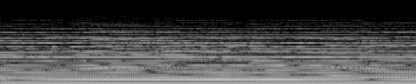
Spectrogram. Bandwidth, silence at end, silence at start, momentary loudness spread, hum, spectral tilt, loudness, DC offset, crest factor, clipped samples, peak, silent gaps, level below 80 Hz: 9.4 kHz; 0 s; 0 s; 3 LU; none; -6.5 dB/octave; -19 LUFS; under 0.1%; 12 dB; under 0.1%; -8 dBFS; none; -26 dBFS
